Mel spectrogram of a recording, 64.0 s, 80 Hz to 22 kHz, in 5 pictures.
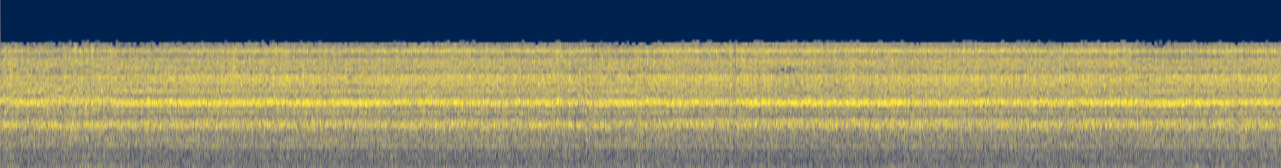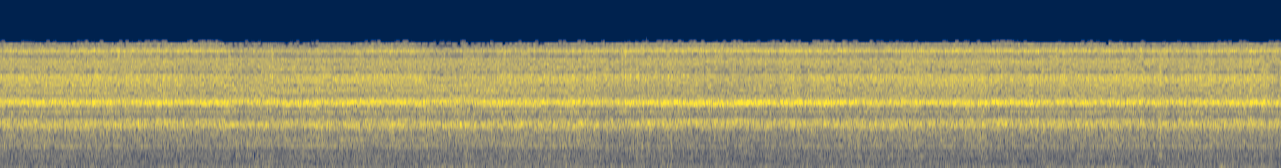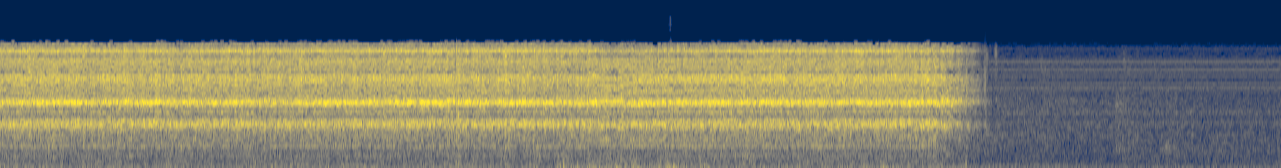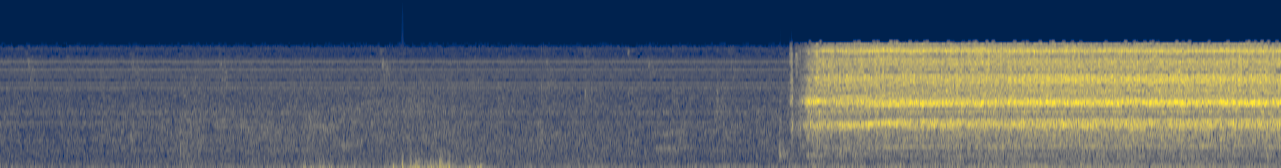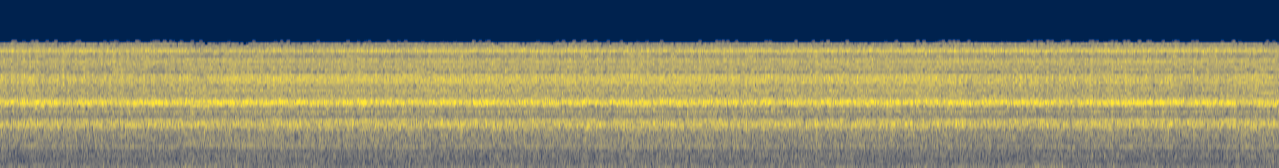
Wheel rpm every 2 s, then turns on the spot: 160, 160, 160, 160, 160, 160, 160, 160, 160, 160, 160, 160, 160, 160, 160, 160, 160, 80, 0, 0, 0, 0, 0, 100, 160, 160, 160, 160, 160, 160, 160, 160.
none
